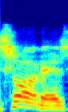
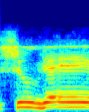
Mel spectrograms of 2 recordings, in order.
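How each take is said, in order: First: The name ends with a 'z' sound. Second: The name ends with a vowel sound. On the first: The speaker calls it wrong. "we're mispronouncing Suarez" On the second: The speaker calls it right. "it comes off as Suve or Suvi or something like that, French"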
